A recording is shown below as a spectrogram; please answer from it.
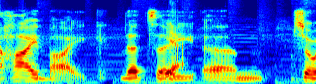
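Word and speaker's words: Haibike: It's H-A-I-B-I-K-E Mountain 5 bike. Well, that's the thing. That's a high bike.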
